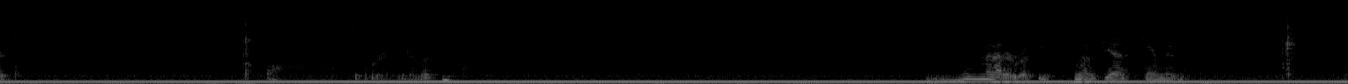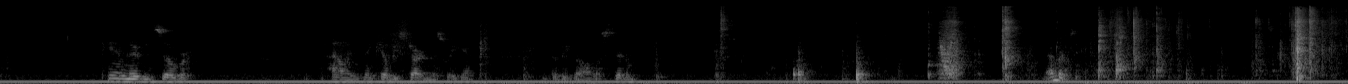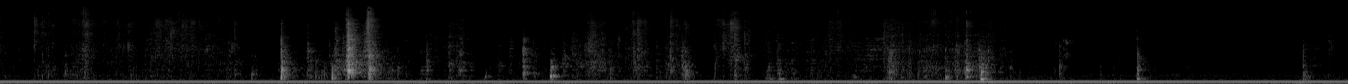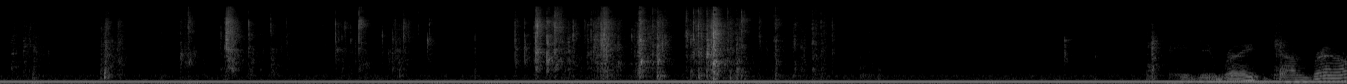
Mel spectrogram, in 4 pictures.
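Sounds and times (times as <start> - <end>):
steady low hum: 0.0 - 53.9
card pack ripped open: 22.8 - 29.4, 30.2 - 37.1, 41.5 - 49.2
plastic wrapping crinkling and tearing: 22.8 - 37.2, 40.5 - 49.2.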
